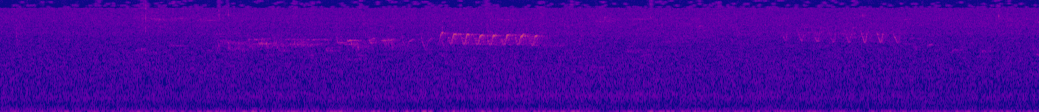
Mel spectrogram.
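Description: Faint, steady outdoor background noise with a small bird calling: a quick run of high chirps about three seconds in, and another shorter run about six seconds in.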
